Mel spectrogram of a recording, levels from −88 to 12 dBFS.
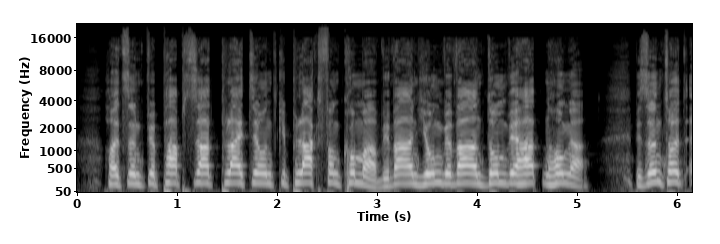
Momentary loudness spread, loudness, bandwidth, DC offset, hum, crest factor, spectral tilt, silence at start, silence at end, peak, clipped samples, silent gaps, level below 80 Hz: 7 LU; -18 LUFS; 19 kHz; under 0.1%; none; 16 dB; -6 dB/octave; 0.3 s; 0.1 s; -2 dBFS; under 0.1%; none; -44 dBFS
